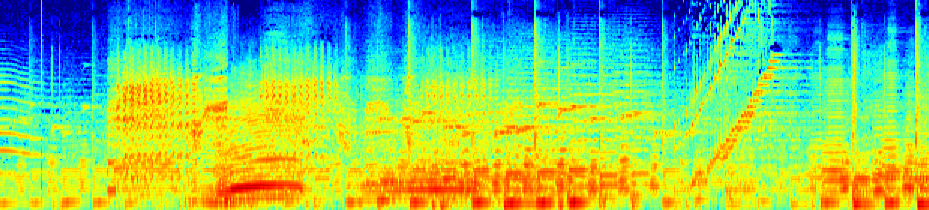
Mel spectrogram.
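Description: A busy run of farm animal calls as a goat, a cow and a donkey are let out of a house: wavering goat bleats and a low, drawn-out moo, layered over a steady low pulse, with a quick rising whistle-like slide near the end. No one speaks.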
